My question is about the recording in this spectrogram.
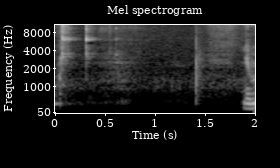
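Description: Hands handling yarn and a crochet hook: mostly quiet, with a faint click shortly after the start and another a little past halfway.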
